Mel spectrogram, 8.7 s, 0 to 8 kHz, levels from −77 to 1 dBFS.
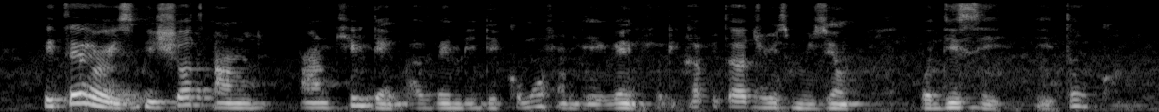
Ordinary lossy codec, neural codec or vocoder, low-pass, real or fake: none; codec, 16 kHz, 4 kbps, FreqCodec, larger model; 7.2 kHz; fake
